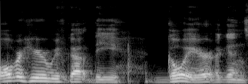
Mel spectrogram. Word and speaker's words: Goaycer: I'm going to go ahead and ignore the C because Goaycer is easy to say and it sounds fine to me. So over here we've got the Goaycer, again spelled Goaycer.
